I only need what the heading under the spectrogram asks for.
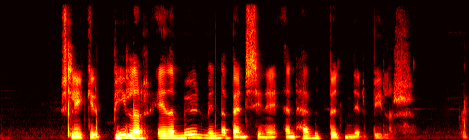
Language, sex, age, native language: Icelandic, male, 40-49, Icelandic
